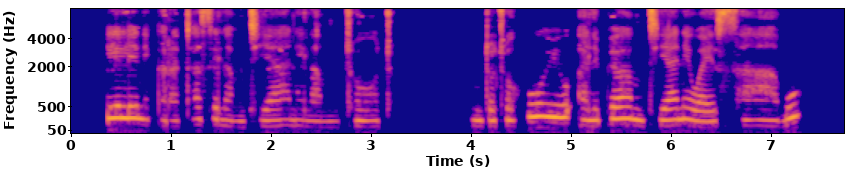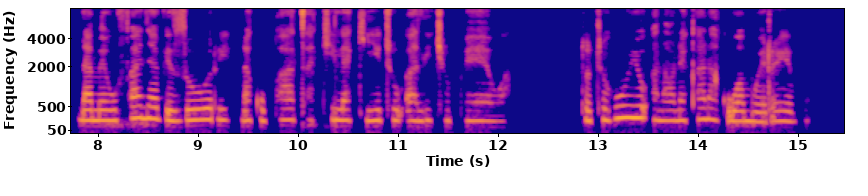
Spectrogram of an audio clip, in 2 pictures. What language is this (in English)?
Swahili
